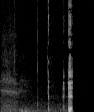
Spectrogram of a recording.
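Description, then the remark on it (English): A few short, muffled coughs away from the microphone during a talk at a meditation center in Redwood City, California, with soft ones coming first and then a stronger final burst, followed by silence. No one speaks. “Don't want to cough into your ear.”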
